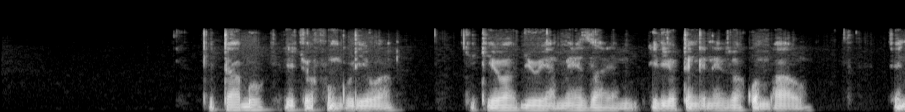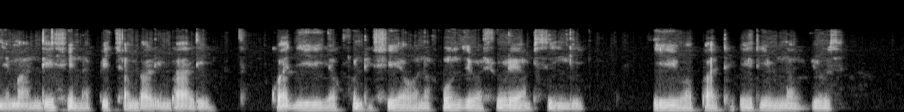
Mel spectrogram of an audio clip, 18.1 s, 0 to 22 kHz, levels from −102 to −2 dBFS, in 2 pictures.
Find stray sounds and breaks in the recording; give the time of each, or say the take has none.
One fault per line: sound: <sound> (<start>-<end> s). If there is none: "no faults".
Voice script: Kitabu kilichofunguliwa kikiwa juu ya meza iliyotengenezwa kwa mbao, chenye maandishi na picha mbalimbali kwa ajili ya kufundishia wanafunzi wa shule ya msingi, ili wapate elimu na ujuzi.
no faults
